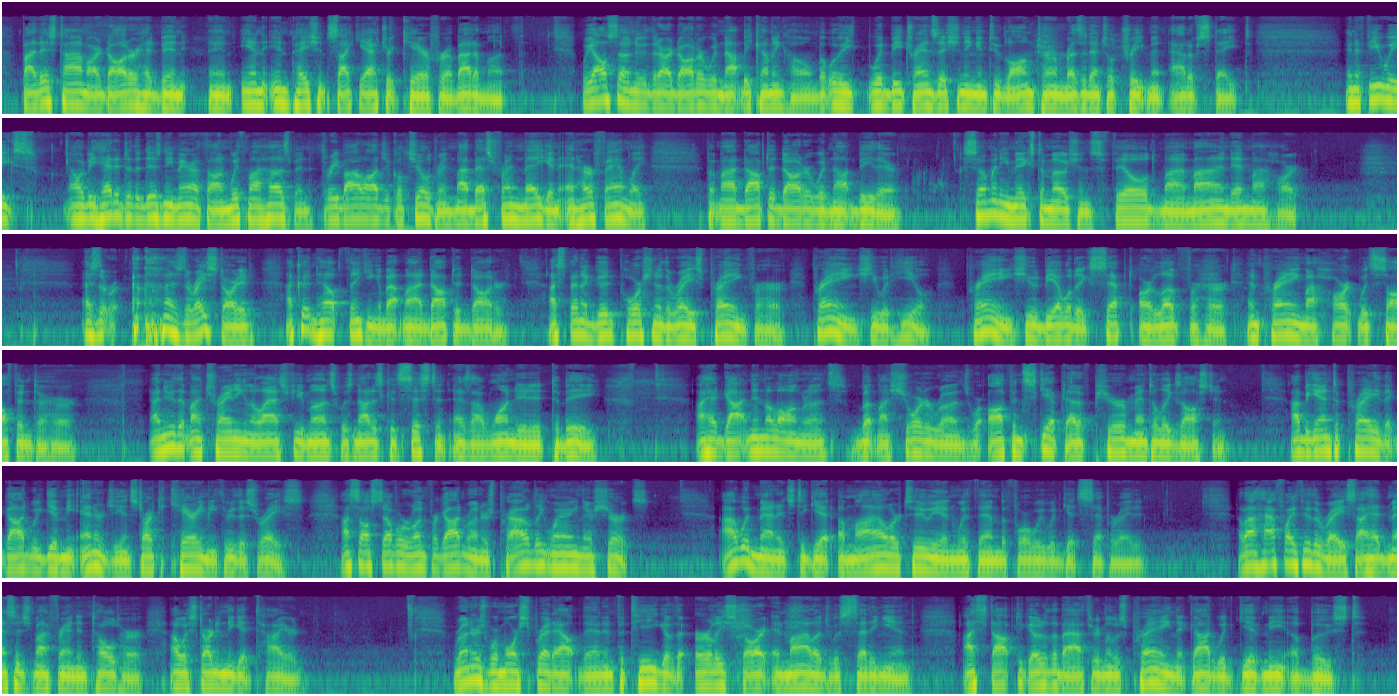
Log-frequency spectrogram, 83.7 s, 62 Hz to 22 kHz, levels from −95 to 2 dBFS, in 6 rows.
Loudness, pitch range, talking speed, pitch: -17 LUFS, 85-115 Hz, 190 wpm, 100 Hz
